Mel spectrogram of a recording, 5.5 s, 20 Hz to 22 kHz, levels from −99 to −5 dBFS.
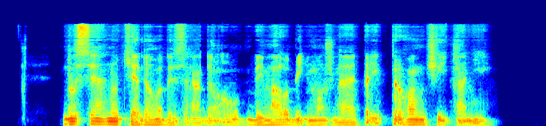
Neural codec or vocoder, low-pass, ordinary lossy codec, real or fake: codec, 32 kHz, 1.9 kbps, SNAC; 9.9 kHz; AAC, 48 kbps; fake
